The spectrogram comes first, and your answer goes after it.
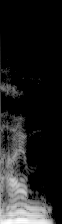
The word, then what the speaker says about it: Haim: I definitely should have known the Haim girls. Yeah, I didn't Did I pronounce that correctly? Haim, yeah.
